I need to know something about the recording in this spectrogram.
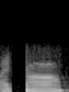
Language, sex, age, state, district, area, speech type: Marathi, male, 18-30, Maharashtra, Nagpur, urban, conversation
